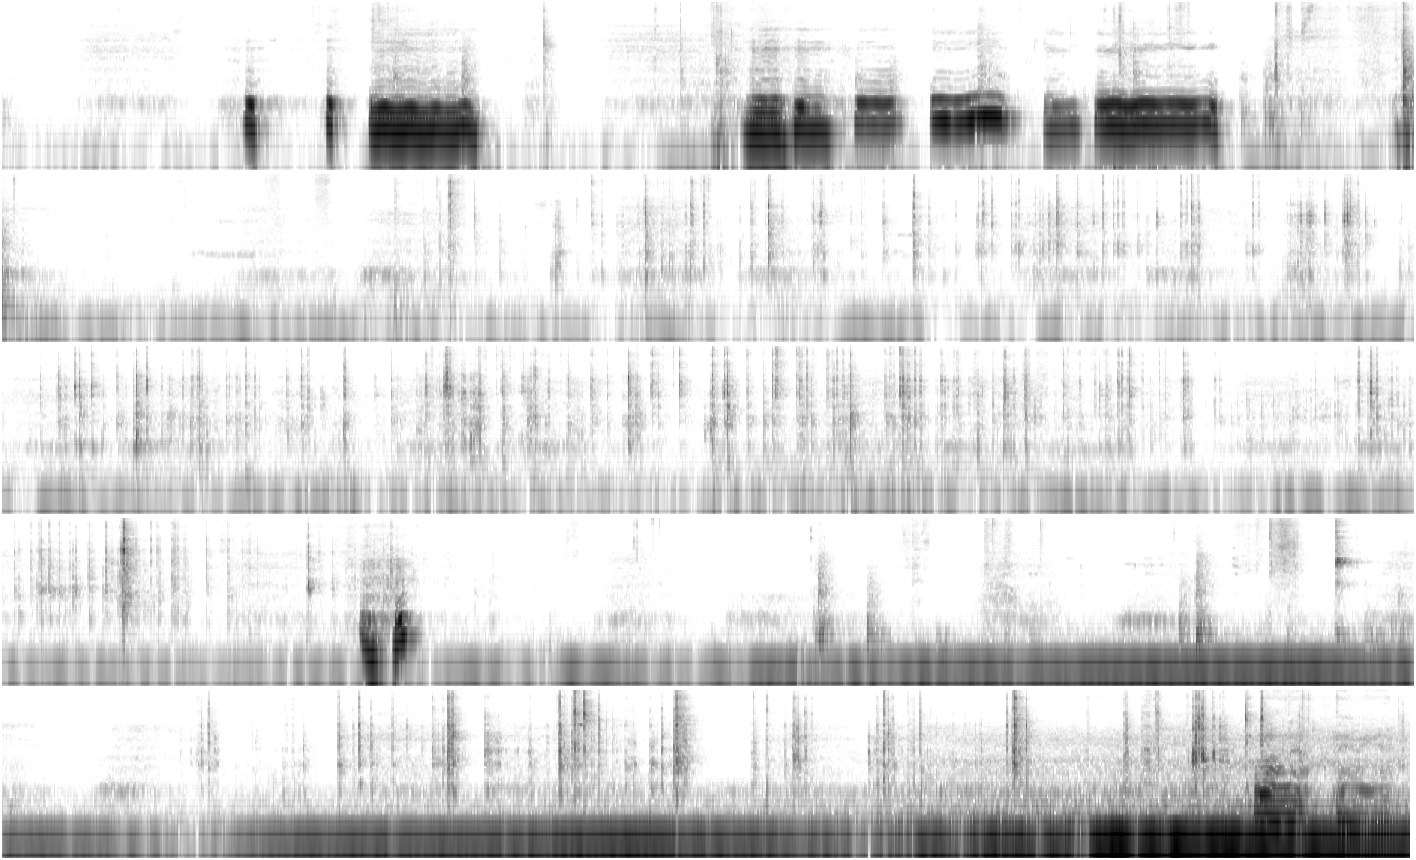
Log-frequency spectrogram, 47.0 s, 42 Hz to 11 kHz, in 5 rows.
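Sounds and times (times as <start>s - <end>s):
person humming: 1.5s - 3.3s, 4.9s - 8.2s, 30.6s - 31.1s
small plastic parts clicking: 12.0s - 31.0s, 38.8s - 47.0s.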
